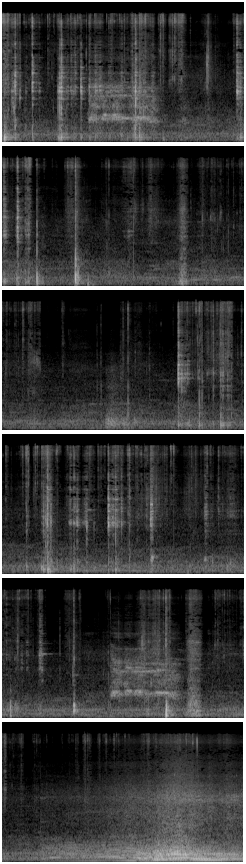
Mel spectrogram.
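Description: Scattered metal clicks and scrapes of pliers working old aluminium winding wire out of an electric motor's stator slots. A rooster crows twice, once about two seconds in and again a little past twenty seconds. Near the end a low rumbling noise swells up and becomes the loudest sound.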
